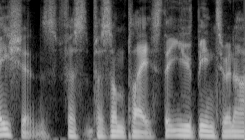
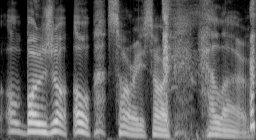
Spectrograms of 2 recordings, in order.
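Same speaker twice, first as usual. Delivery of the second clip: imitating Adam's feigned mix-up; 6 semitones higher than usual. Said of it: "that kind of feigned thing where you confuse it".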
